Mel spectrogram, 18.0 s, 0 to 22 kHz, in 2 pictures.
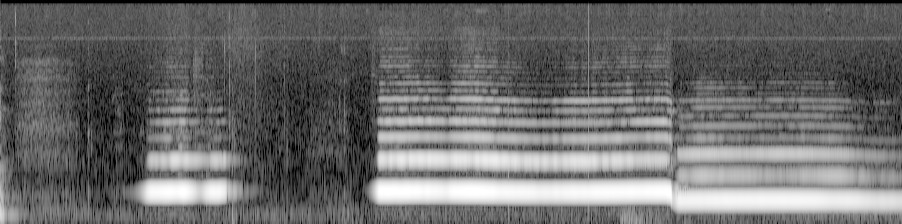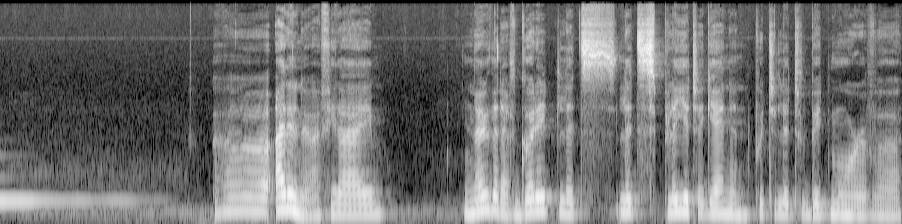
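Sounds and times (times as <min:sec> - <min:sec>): bamboo flute playing: 0:01.3 - 0:02.6, 0:03.7 - 0:10.8.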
